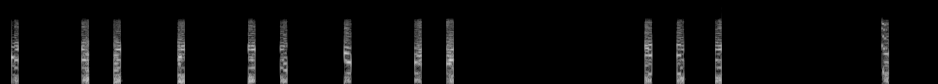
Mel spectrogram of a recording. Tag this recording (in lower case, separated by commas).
harmonica, music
